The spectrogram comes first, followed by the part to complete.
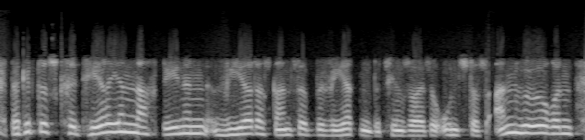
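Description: A woman's normal speaking voice at medium pitch, moderate pace, with hardly any pauses, lively intonation, and very even loudness. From Thuringia, Erfurt. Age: 60s. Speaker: radio presenter and communication coach. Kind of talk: interview. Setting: phone call.

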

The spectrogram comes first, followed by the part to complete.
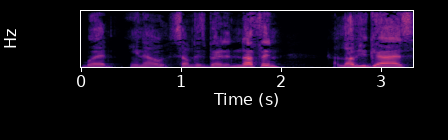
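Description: A man's voice has a fairly high pitch and a dark, mellow tone. The intonation is fairly even. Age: 30s. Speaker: podcast host and athletic trainer. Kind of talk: solo podcast monologue. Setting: sitting at home on couch. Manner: hesitant with filler words.

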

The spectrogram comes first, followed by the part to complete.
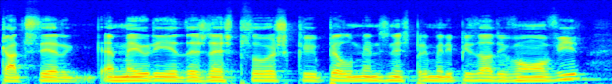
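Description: Against a quiet background, the speaker talks with a European Portuguese accent. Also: man. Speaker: podcast host and stand-up comedian. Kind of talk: stand-up comedy.

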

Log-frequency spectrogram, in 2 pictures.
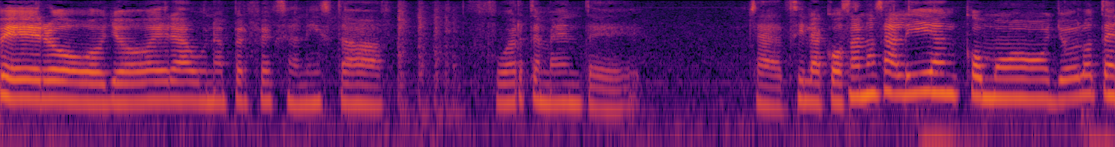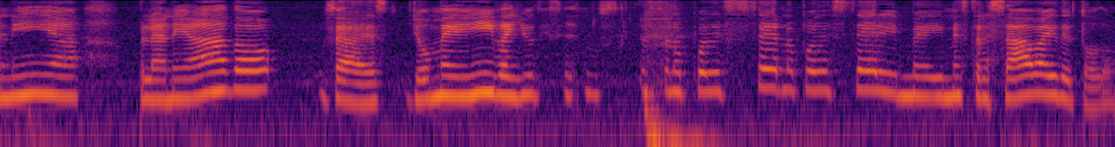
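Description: A woman's fairly high voice carries a dark, mellow tone. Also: ordinary pitch variation, fairly slow pace. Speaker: ballet dancer and teacher. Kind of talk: interview. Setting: studio.

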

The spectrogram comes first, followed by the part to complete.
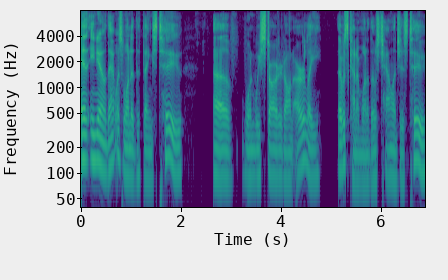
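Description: Speaking at a moderate pace with lively intonation, a man with an American accent has a very deep, low pitch. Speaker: trucking business owner. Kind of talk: casual chat.

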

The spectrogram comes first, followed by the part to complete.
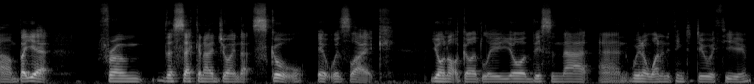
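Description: Here a man in an Australian accent talks at a moderate pace with vocal fry and monotone, flat intonation. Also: medium pitch for a man. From northern Western Australia. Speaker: recovering addict sharing his story. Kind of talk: testimony.

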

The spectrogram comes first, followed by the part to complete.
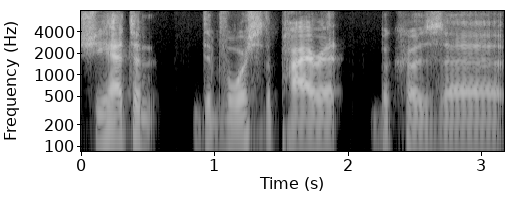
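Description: A man speaks with a Boston accent at a medium pitch. The sound is dry and close, with no echo. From Massachusetts. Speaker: comedian and podcaster. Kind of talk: casual chat.

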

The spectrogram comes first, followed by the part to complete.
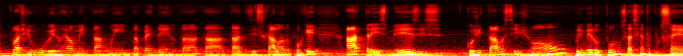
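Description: The voice has a northeastern Brazilian accent. Noticeable background noise and audible room echo fill the recording. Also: man. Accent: northeastern Brazilian Portuguese (sertão). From sertão of Paraíba, Brazil. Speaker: podcast host. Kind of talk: casual interview. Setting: studio.

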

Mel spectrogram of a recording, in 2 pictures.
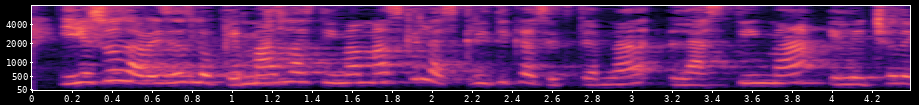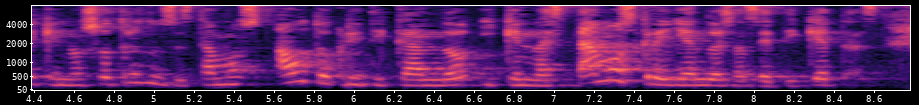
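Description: A woman talks fairly quickly in a high pitch with lively intonation and hardly any pauses, over noticeable background noise. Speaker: podcast host. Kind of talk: casual interview.

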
